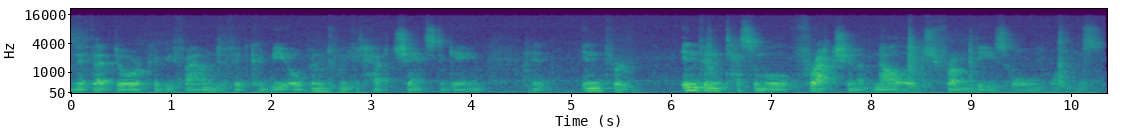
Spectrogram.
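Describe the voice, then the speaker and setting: A man playing a calm, grandiose cult leader who speaks softly and with chilling composure. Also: low-pitched, normal speed, close to an everyday voice. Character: calm, menacing middle-aged male cult leader. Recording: roomy and distant with faint noise.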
